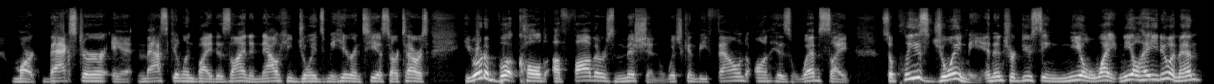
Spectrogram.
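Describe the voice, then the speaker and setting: A man hosting a podcast, with a fairly high voice and an upbeat, easygoing delivery. The recording is dry and close, with no room sound. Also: no echo. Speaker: podcast host. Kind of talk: casual interview talk.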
